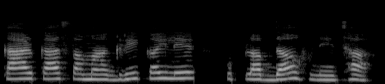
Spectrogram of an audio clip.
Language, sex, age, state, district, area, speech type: Nepali, female, 30-45, West Bengal, Darjeeling, rural, read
